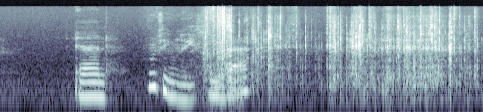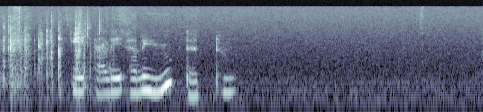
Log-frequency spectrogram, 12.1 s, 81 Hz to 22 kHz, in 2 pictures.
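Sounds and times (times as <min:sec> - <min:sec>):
plastic bait crackling in hands: 0:02.6 - 0:07.4.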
